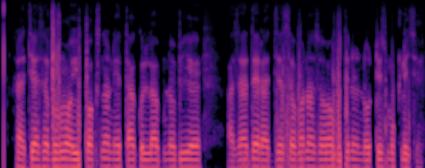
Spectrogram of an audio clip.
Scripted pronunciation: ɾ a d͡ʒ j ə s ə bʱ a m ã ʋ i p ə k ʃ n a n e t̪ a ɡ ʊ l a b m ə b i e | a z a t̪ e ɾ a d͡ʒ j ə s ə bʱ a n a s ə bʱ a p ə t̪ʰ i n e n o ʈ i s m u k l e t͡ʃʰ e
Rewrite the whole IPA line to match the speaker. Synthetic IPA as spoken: ɾ a d͡ʒ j ə s ə bʱ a m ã ʋ i p ə k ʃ n a n e t̪ a ɡ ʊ l a b n ə b i e | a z a d̪ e ɾ a d͡ʒ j ə s ə bʱ a n a s ə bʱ a p ə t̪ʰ i n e n o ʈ i s m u k l i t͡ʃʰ e

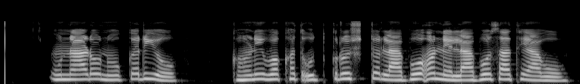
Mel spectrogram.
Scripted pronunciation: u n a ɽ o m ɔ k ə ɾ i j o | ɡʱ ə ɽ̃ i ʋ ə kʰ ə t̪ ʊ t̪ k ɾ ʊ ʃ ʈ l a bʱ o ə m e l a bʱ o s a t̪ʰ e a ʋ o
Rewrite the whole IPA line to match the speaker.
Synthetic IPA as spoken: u n a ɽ o n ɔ k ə ɾ i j o | ɡʱ ə ɽ̃ i ʋ ə kʰ ə t̪ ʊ t̪ k ɾ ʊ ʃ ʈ l a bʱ o ə n e l a bʱ o s a t̪ʰ e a ʋ o

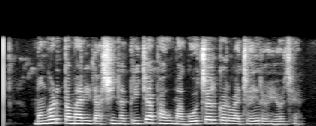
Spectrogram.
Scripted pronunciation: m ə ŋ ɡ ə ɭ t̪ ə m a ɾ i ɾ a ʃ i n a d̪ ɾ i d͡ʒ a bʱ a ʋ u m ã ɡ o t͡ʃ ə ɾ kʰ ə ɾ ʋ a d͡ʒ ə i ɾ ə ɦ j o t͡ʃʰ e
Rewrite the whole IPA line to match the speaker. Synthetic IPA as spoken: m ə ŋ ɡ ə ɭ t̪ ə m a ɾ i ɾ a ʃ i n a t̪ ɾ i d͡ʒ a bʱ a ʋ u m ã ɡ o t͡ʃ ə ɾ k ə ɾ ʋ a d͡ʒ ə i ɾ ə ɦ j o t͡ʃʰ e

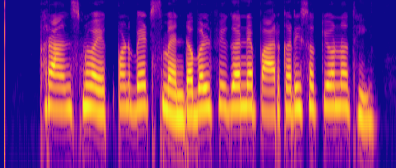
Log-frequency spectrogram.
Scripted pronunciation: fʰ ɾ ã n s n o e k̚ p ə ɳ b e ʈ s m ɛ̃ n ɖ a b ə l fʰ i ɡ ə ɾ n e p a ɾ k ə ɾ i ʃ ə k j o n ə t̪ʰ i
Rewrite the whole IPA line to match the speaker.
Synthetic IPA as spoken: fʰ ɾ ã n s n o e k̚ p ə ɳ b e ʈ s m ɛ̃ n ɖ ə b ə l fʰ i ɡ ə ɾ n e p a ɾ k ə ɾ i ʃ ə k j o n ə t̪ʰ i

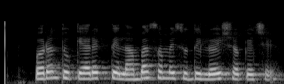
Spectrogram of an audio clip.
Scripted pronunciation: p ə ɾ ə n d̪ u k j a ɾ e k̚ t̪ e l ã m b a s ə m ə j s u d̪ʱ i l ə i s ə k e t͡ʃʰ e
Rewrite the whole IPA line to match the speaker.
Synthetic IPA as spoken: p ə ɾ ə n t̪ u k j a ɾ e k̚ t̪ e l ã m b a s ə m ə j s u d̪ʱ i l ə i ʃ ə k e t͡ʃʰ e

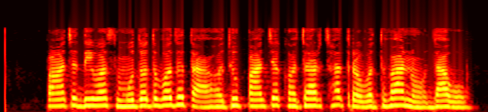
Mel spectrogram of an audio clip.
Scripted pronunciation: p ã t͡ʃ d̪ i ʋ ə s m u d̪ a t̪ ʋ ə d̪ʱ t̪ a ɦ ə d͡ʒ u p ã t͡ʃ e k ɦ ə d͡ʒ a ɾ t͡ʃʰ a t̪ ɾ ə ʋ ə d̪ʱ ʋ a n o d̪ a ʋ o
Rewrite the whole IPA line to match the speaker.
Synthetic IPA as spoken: p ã t͡ʃ d̪ i ʋ ə s m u d̪ ə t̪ ʋ ə d̪ʱ t̪ a ɦ ə d͡ʒ u p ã t͡ʃ e k ɦ ə d͡ʒ a ɾ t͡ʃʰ a t̪ ɾ ə ʋ ə d̪ʱ ʋ a n o d̪ a ʋ o

